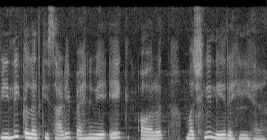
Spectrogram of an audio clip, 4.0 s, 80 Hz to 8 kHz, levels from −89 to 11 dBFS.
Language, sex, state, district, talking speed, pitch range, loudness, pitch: Hindi, female, Uttar Pradesh, Lucknow, 180 wpm, 195-235 Hz, -16 LUFS, 205 Hz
